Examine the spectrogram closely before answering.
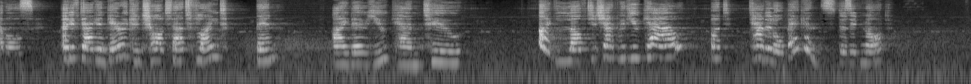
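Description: A robot speaks in a flat, synthetic voice.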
